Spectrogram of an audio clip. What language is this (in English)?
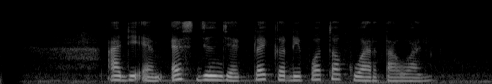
Sundanese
